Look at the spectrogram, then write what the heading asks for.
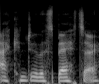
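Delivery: plain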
